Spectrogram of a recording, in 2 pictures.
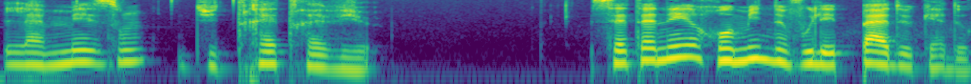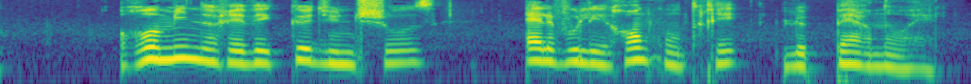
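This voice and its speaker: A woman reads a children's story aloud, clear and expressive. Her voice sits on the low side for a woman, and she narrates at an easy pace. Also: unhurried.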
